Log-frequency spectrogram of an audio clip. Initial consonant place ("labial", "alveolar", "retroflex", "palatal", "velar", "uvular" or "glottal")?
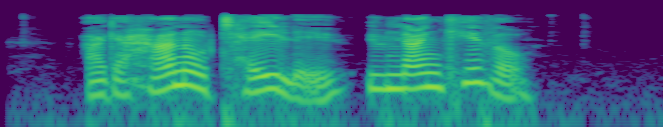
velar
